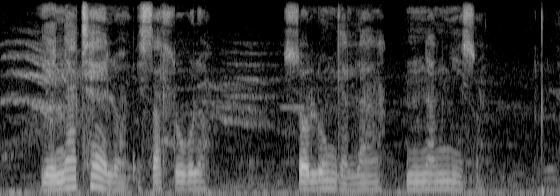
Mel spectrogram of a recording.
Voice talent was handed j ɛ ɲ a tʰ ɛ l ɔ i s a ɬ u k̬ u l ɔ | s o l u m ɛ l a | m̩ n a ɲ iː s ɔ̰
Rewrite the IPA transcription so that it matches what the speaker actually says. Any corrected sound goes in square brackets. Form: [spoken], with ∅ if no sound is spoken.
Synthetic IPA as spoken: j ɛ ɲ a tʰ ɛ l ɔ i s a ɬ u k̬ u l ɔ | s o l u [ŋ] ɛ l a | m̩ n a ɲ iː s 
